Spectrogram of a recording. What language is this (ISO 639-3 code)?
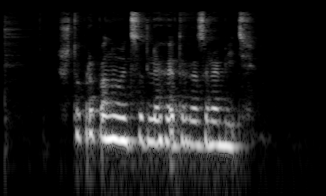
bel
